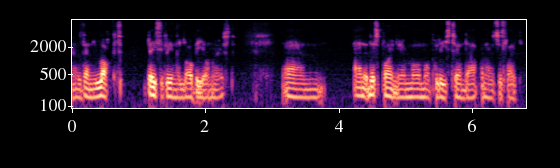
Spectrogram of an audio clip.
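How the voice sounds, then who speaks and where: A man telling his own story in a casual interview, halting with many fillers and restarts. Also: deep voice, gravelly, mellow, husky, no room sound, rough recording. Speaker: guest sharing his story.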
